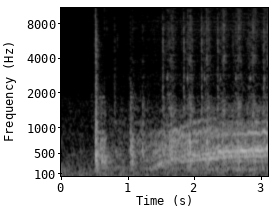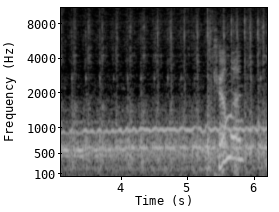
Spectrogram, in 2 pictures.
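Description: A sewing machine starts up after a couple of clicks and stitches a quilt in a steady, fast mechanical whir, with a brief change in pitch as it slows near the end; it is close and fairly quiet.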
